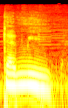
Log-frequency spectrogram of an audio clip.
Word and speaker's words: Camus: Ah, eso me lo enseñó alguien que sabía francés, me dijo, no se dice Camus, se dice Camus.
